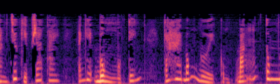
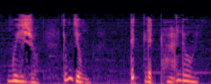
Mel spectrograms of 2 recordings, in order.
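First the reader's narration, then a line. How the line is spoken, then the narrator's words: Soft alarmed cry. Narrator (Vietnamese): Thanh Phong kêu khẽ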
